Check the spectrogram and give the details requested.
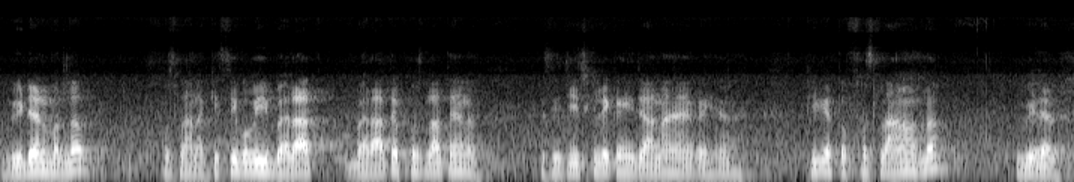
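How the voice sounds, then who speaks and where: Male teacher, high-pitched and chatty, recorded on lo-fi audio with faint hiss. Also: fairly even intonation, quick pace. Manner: chatty, keeps checking in with students. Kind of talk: online class lecture. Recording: dull lo-fi audio with faint noise.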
